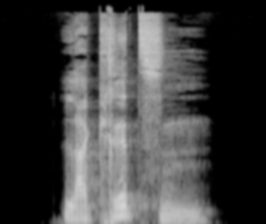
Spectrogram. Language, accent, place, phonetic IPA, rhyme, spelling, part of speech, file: German, Germany, Berlin, [ˌlaˈkʁɪt͡sn̩], -ɪt͡sn̩, Lakritzen, noun, De-Lakritzen.ogg
- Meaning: plural of Lakritze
